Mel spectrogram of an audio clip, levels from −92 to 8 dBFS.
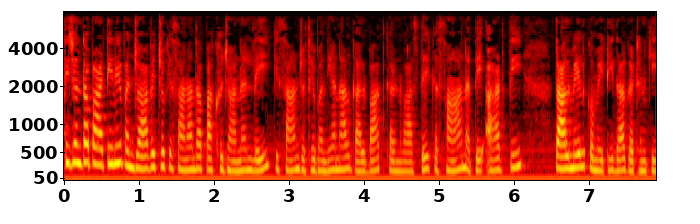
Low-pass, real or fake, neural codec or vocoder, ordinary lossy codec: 7.2 kHz; real; none; none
